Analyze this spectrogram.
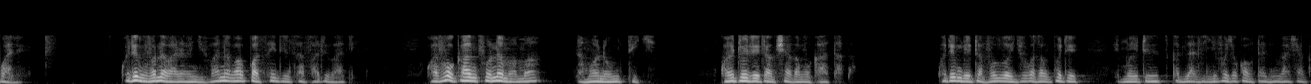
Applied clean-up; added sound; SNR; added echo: none; none; none; none.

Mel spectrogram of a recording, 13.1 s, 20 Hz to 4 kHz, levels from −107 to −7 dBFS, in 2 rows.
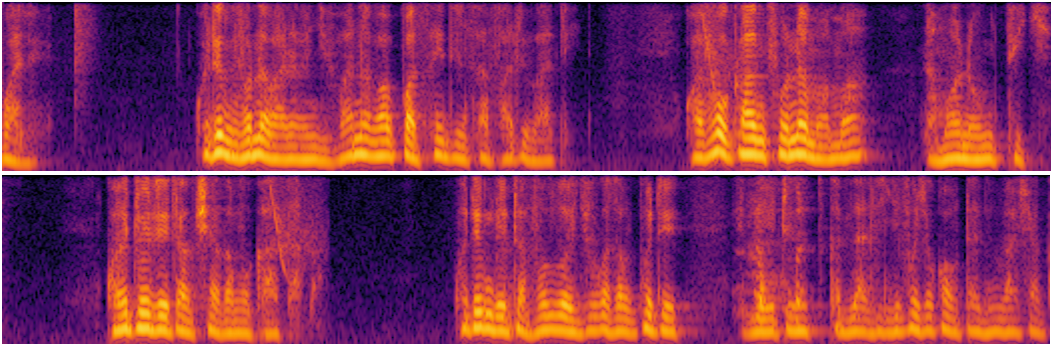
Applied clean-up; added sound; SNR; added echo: none; Cough + Bird; 16 dB; none.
